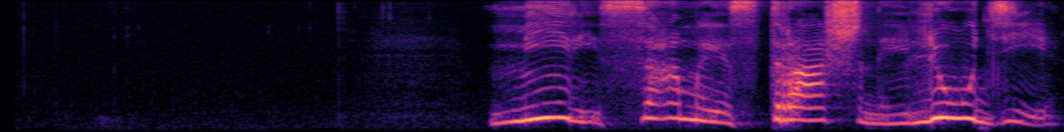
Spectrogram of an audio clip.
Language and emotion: Russian, angry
